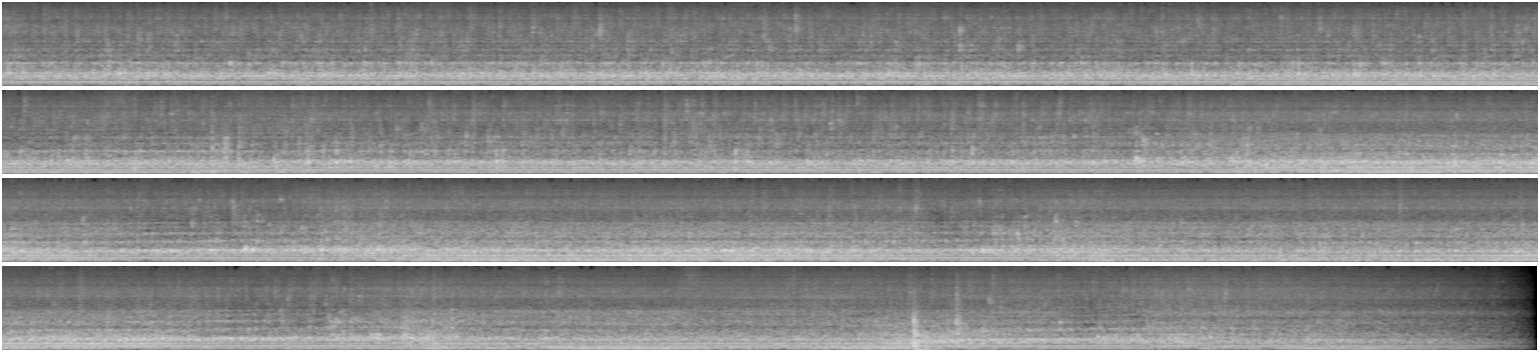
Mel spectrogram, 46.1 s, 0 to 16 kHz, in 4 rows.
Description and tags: Washing Machine 3 Drain
bath, bathroom, domestic, drain, drip, dripping, drying, faucet, Home, kitchen, Machine, mechanical, Room, running, sink, spin, spinning, tap, wash, Washing, water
